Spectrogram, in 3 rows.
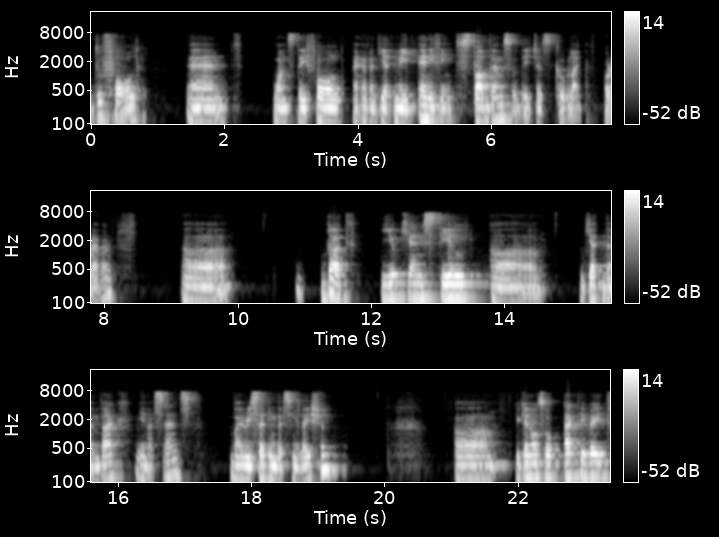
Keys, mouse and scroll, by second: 0.5-4.0 right drag, 0.5-1.8 drag, 2.7-3.9 drag, 13.2 click, 18.7 click, 22.0 click.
